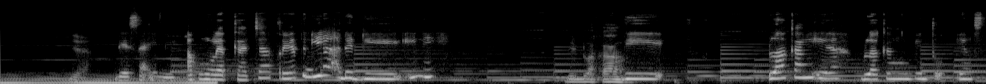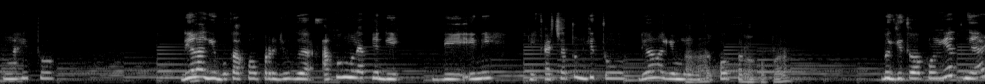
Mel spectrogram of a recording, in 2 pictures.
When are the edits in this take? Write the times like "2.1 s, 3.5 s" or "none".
1.8 s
